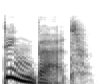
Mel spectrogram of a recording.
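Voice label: "dingbat", British English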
